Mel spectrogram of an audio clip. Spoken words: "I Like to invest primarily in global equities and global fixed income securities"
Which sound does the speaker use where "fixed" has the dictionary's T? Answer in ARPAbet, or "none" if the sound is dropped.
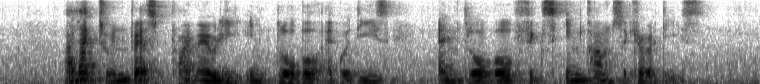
none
